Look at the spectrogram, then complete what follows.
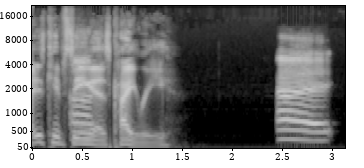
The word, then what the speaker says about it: Kyrie: name so weird yeah kir I just kept seeing it as Kyrie uh I would pronounce it Kiri because of kir alazon the song sure by Mr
